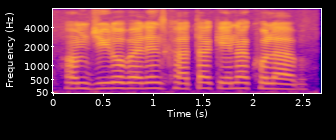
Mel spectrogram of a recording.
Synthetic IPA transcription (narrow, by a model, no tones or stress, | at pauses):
həmd͡ʒiːɾoːbɛːlẽnskʰaːt̪akeːnaːkʰolaːb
